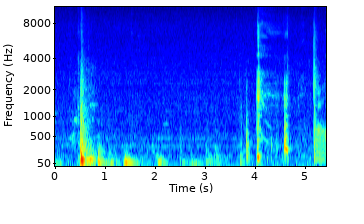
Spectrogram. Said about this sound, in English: Sorry. Did you have to shut the door on him? I had to shut the door. If this was any other topic, I would probably let him run in and out, and it would be cute.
